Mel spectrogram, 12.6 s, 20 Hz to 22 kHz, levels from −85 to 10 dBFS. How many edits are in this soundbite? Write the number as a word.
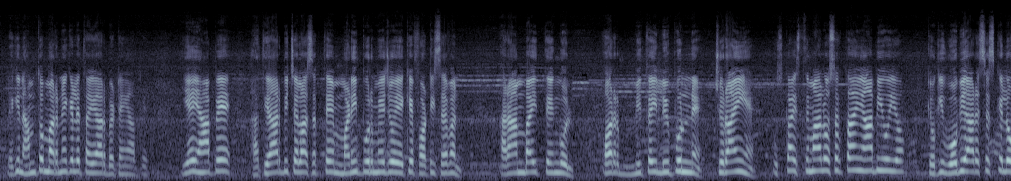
zero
